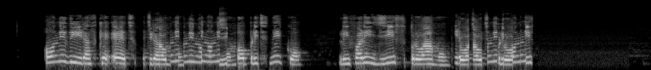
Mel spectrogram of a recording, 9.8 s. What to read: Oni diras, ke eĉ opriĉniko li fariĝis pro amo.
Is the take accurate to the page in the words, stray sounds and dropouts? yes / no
no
